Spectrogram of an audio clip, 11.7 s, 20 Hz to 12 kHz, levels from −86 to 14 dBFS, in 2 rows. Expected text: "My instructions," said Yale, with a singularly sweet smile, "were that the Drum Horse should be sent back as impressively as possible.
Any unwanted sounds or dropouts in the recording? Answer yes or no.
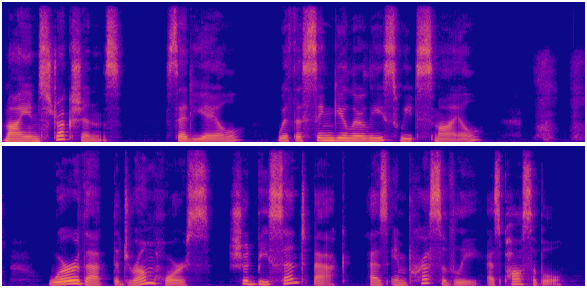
yes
